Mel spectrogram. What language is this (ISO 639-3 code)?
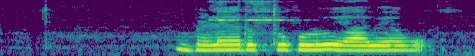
kan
